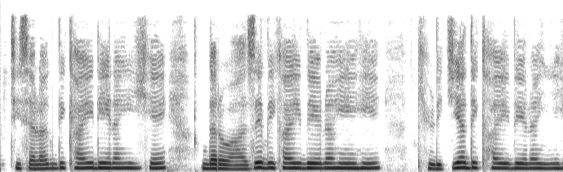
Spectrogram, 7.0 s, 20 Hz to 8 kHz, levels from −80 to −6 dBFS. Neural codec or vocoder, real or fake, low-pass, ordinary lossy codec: codec, 24 kHz, 0.9 kbps, WavTokenizer, medium speech release version 2; fake; 7.2 kHz; MP3, 64 kbps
